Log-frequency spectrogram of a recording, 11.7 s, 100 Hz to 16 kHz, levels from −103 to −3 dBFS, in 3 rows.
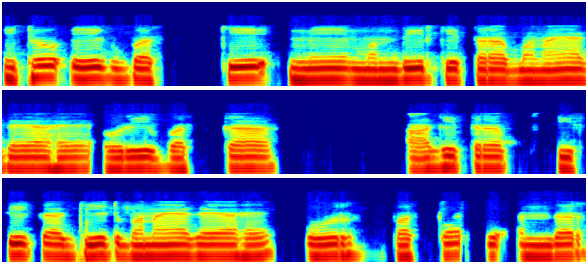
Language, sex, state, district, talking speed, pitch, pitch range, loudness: Hindi, male, Chhattisgarh, Bastar, 140 wpm, 140 Hz, 135-145 Hz, -14 LUFS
